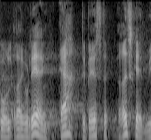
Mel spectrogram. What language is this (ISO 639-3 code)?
dan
